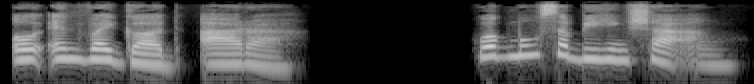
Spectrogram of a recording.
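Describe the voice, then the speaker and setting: A woman's voice: on the high side, sing-song, unhurried, breathy edge, no room sound, heavily acted. Lady narrator doing alarmed nosy bestie in a romance drama, urgent, prying, dry sound. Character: alarmed, nosy female best friend, whispering demands. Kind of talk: Tagalog romance audio drama.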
